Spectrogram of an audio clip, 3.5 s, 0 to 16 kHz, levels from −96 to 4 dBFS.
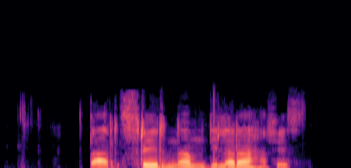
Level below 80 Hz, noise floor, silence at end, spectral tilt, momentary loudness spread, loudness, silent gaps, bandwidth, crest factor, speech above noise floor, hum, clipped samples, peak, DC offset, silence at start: -58 dBFS; -62 dBFS; 0.65 s; -7.5 dB/octave; 15 LU; -17 LUFS; none; 7.4 kHz; 16 dB; 46 dB; none; under 0.1%; -2 dBFS; under 0.1%; 0.9 s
